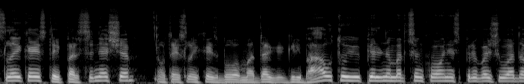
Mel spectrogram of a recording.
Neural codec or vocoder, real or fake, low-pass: vocoder, 44.1 kHz, 128 mel bands every 512 samples, BigVGAN v2; fake; 14.4 kHz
